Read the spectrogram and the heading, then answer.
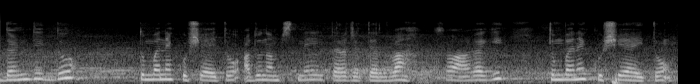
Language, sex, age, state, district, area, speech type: Kannada, female, 18-30, Karnataka, Tumkur, urban, spontaneous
